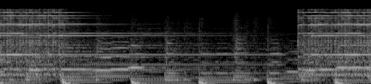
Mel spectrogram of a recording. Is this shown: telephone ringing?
yes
